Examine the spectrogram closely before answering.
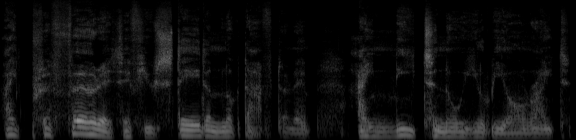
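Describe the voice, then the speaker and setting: An older man playing a guilty, evasive ageing father in an audio drama, pleading in a husky, breathy voice. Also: deep voice, measured pace, a bit bright, no room sound, clean studio sound, heavily acted. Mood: tender, pleading. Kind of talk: naturalistic audio drama acting.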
